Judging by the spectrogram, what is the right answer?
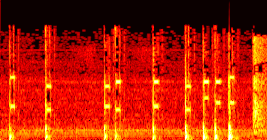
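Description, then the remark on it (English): A quick series of touch-tone phone keypad beeps, about ten presses in an uneven rhythm, entering a Navy phone card number, clear with a low hum underneath and no voices. “Please enter your card number now.”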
